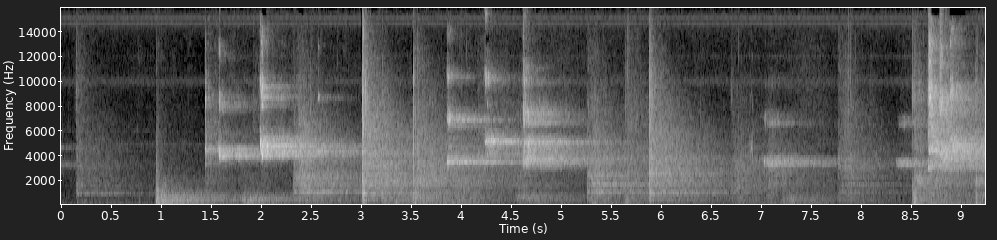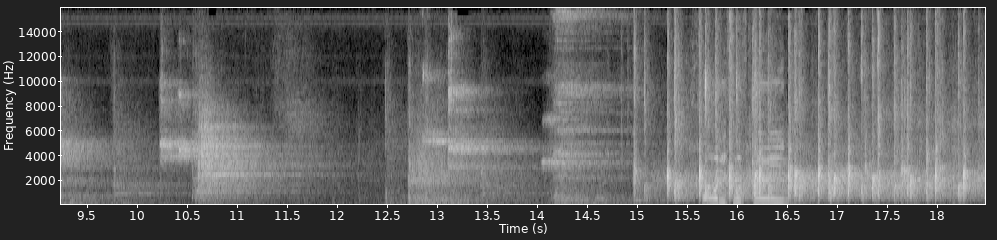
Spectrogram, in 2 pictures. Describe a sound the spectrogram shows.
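A ball is struck by rackets and thuds off walls in a large echoing hall.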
